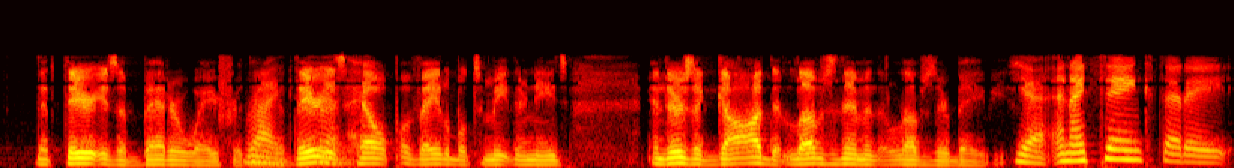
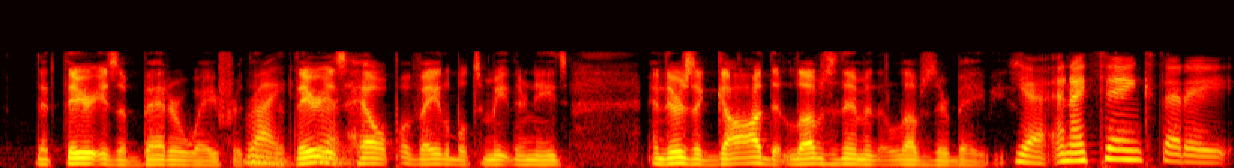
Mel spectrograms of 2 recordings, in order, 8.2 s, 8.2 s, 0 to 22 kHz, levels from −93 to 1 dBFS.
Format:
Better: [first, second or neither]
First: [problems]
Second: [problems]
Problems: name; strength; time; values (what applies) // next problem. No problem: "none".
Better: second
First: garbled, watery; badly; nothing above 5.5 kHz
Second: garbled, watery; slightly; nothing above 6 kHz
